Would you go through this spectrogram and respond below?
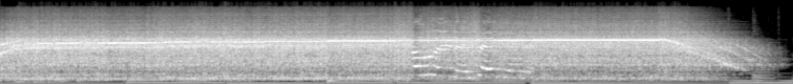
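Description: A blender purees roasted onions with lemon juice, salt and olive oil, a loud steady high-pitched motor whine with brief churning changes midway, then winding down at the end.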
